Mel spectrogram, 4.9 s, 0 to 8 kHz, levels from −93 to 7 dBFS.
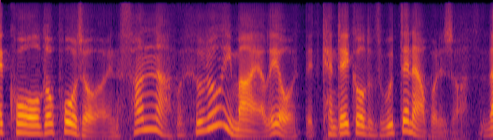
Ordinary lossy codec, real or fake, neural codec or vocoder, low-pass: none; fake; codec, 16 kHz, 0.2 kbps, FocalCodec; 7.2 kHz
